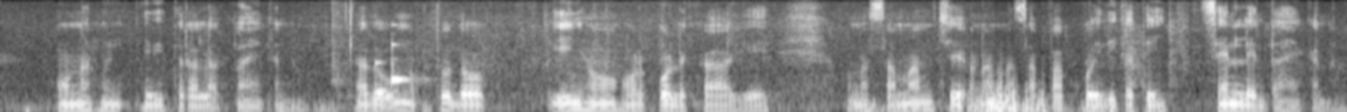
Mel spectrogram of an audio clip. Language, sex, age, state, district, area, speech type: Santali, male, 18-30, Jharkhand, Seraikela Kharsawan, rural, spontaneous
